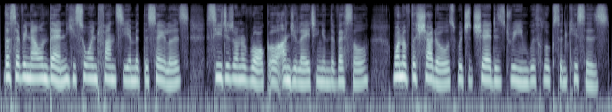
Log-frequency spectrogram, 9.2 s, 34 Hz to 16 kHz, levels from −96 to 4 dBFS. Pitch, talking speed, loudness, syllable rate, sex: 195 Hz, 220 wpm, -19 LUFS, 5.7 syllables/s, female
